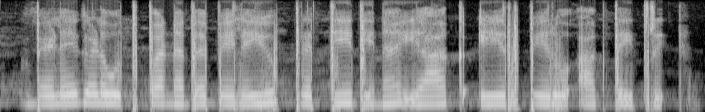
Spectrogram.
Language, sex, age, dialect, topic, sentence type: Kannada, male, 25-30, Dharwad Kannada, agriculture, question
